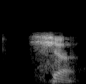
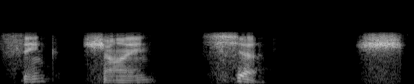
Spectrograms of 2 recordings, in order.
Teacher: the S with an acute accent is between s in sync and Sh in shine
